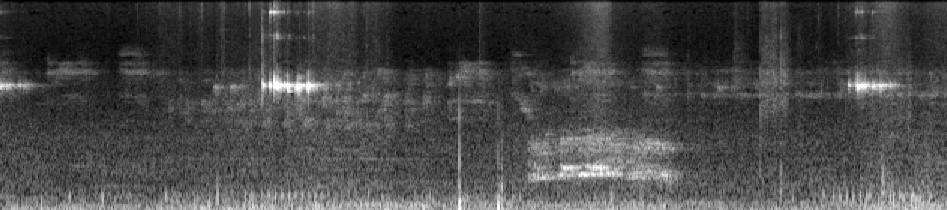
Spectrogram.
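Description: Birds chirping in short high calls, loudest about three seconds in and again near the end, with one longer, lower call of about a second and a half near the middle.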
